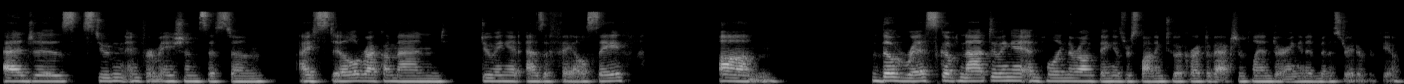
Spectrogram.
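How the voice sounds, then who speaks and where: A woman's somewhat breathy voice, very deep and low in pitch, with fairly even intonation at a moderate pace over a quiet background. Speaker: state agency presenter. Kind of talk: webinar Q&A. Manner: hesitant, many fillers.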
